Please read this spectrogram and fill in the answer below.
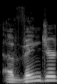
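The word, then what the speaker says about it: Avinger: And we're coming to you from that little trailer park, and I pronounce it as Avenger, Texas.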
